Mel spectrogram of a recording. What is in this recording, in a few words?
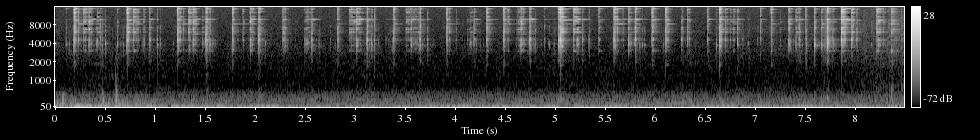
Chains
